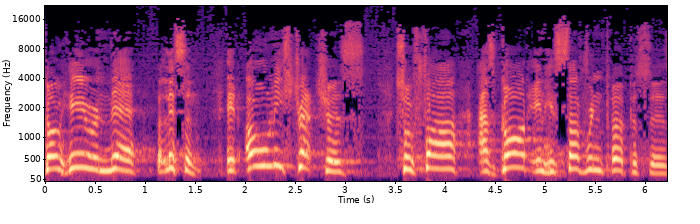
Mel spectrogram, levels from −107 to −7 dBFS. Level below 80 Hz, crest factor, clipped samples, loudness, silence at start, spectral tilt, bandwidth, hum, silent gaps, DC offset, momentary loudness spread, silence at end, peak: -64 dBFS; 14 dB; under 0.1%; -17 LUFS; 0 s; -4.5 dB/octave; 16.5 kHz; none; none; under 0.1%; 6 LU; 0 s; -2 dBFS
